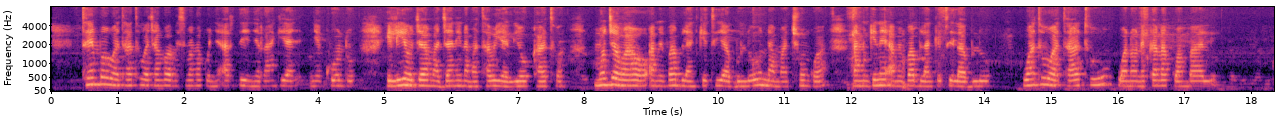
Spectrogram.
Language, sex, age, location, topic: Swahili, female, 25-35, Nairobi, government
